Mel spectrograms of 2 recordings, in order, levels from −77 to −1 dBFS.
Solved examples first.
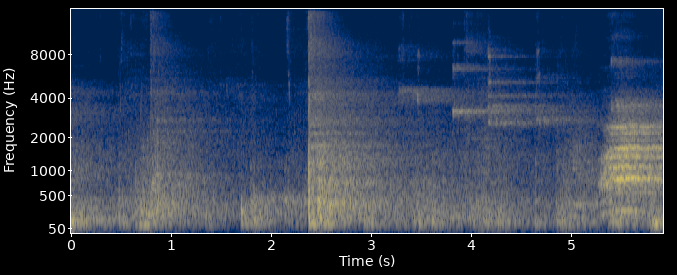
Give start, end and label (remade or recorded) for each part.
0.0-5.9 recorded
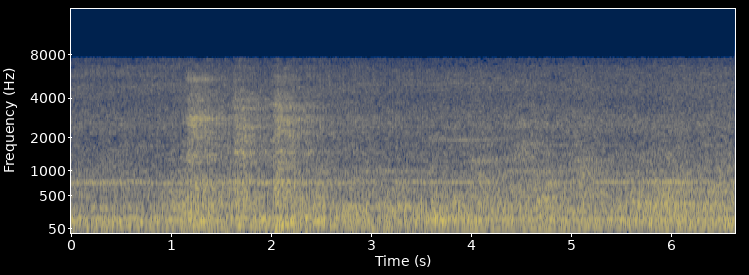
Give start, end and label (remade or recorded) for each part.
0.0-3.6 remade; 3.6-6.6 recorded

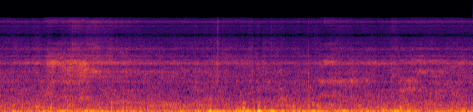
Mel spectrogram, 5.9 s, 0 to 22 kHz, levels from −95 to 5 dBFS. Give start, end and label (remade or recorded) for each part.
0.0-5.9 remade

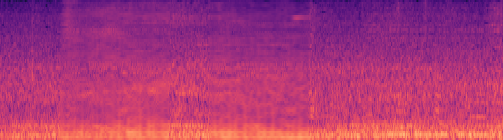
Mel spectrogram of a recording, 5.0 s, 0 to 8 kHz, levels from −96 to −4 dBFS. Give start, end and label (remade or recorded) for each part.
0.0-0.6 recorded; 0.6-1.7 remade; 1.7-2.1 recorded; 2.1-3.1 remade; 3.1-5.0 recorded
